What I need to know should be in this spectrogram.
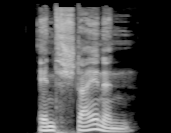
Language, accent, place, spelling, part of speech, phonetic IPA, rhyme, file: German, Germany, Berlin, entsteinen, verb, [ɛntˈʃtaɪ̯nən], -aɪ̯nən, De-entsteinen.ogg
- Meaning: to pit; to remove the pit of (an apricot, cherry, etc)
